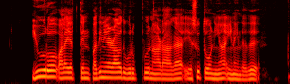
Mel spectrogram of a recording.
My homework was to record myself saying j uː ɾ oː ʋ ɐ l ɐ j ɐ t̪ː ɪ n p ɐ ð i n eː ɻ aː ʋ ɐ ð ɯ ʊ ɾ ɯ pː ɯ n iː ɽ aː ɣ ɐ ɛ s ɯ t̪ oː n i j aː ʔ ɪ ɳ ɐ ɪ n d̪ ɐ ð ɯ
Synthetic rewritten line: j uː ɾ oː ʋ ɐ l ɐ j ɐ t̪ː ɪ n p ɐ ð ɪ n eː ɻ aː ʋ ɐ ð ɯ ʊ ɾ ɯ pː ɯ n aː ɽ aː ɣ ɐ ɛ s ɯ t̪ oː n ɪ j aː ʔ ɪ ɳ ɐ ɪ n d̪ ɐ ð ɯ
